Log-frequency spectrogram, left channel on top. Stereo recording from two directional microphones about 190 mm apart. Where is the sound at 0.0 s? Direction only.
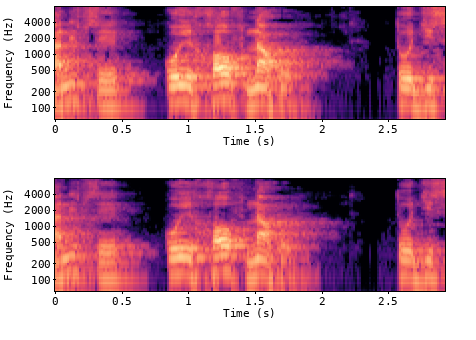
15° left (ahead or behind).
